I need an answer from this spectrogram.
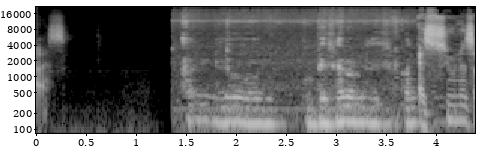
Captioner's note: through translator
